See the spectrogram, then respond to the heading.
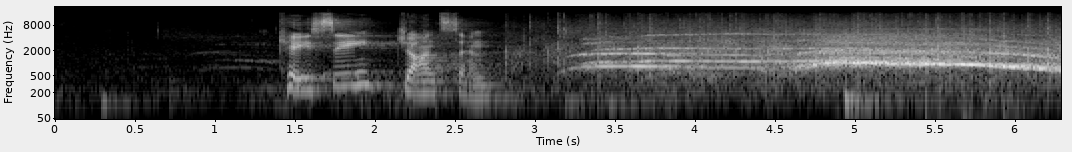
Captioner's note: crowd applauding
